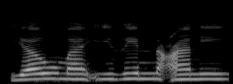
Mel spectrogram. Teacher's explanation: Jadi tanwinnya jelas. Izin ani ya, tidak ada dengung, tidak ada gunah ya. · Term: izhar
